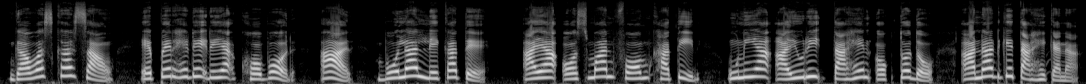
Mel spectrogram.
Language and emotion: Santali, neutral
